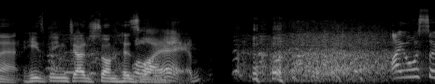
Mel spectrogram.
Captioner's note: laughter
